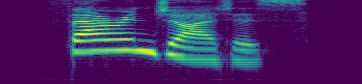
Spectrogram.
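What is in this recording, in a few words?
"pharyngitis", British English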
